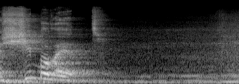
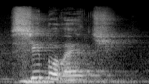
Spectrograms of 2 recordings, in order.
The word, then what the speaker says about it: chibolete: respondesse que não diziam Então diga chibolete se eles dissessem sibolete sem conseguir pronunciar corretamente a palavra prendiam e matavam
